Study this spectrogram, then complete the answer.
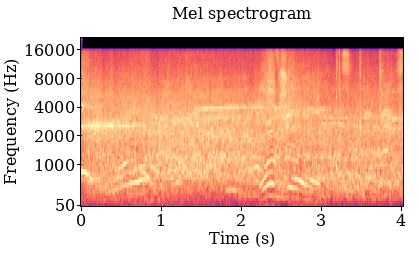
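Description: Fans in a stadium crowd whistle shrilly.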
